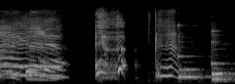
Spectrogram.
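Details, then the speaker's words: Simulated cough from an animated cartoon character (young animal) diagnosed by a cartoon doctor with a contagious throat cough: a couple of short, sharp acted coughs between spoken lines. Cough. "Як я й думав, кашель у Педро такий заразний. Песик Денні і овечка Сьюзі заразилися від Педро."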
